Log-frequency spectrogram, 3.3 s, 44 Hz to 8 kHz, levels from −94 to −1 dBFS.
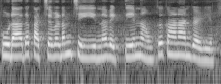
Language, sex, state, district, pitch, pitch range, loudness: Malayalam, female, Kerala, Kollam, 255 Hz, 230-265 Hz, -16 LUFS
